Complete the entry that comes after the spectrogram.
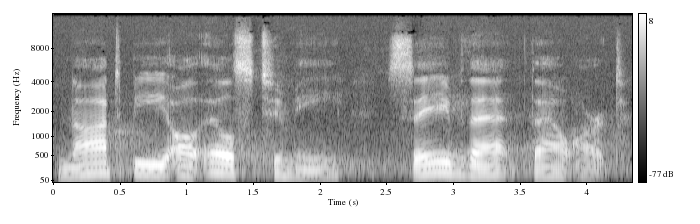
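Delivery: slow, measured verse with pauses between lines; solemn hymn recitation. Acted. Preacher reciting an Irish hymn to the congregation, slow and reverent. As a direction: read it slowly, line by line, as devotional poetry.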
